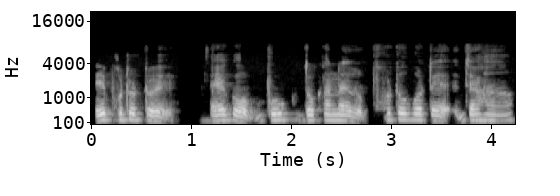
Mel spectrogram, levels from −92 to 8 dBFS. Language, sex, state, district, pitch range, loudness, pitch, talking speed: Bengali, male, West Bengal, Jhargram, 160-175 Hz, -18 LUFS, 165 Hz, 125 wpm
